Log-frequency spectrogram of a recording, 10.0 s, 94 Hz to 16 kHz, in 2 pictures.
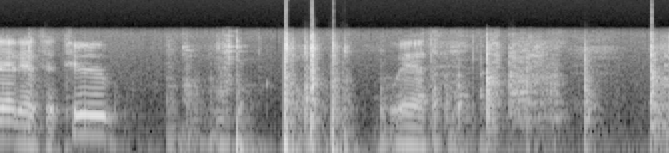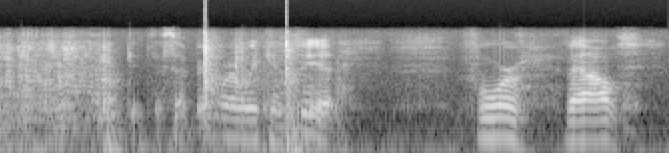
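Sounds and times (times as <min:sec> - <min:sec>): metal rubbing against wood: 0:03.0 - 0:07.7.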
